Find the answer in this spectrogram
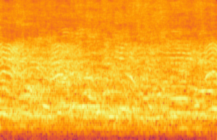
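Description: Crowd chatter: many voices talking at once in a packed room, a steady hubbub with no one voice standing out.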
